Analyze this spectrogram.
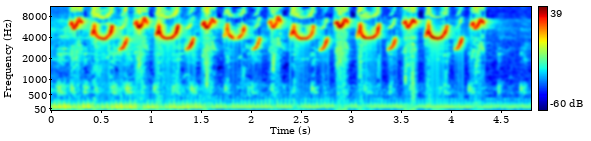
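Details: Glatik batu, the cinereous tit, in a lure song for prompting other birds into steady 'ngerol' singing: about fifteen bright, high, curved whistles in rapid paired bursts over a soft low hum.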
